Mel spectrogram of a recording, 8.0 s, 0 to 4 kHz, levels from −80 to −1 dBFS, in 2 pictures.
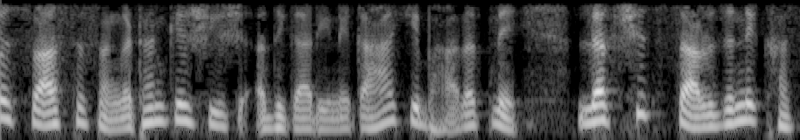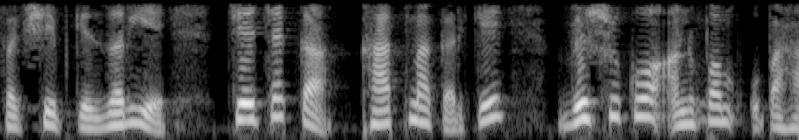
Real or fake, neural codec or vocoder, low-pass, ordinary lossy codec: real; none; 3.6 kHz; none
